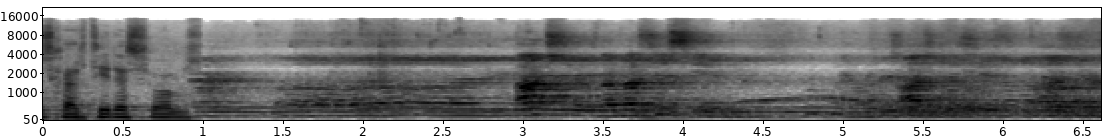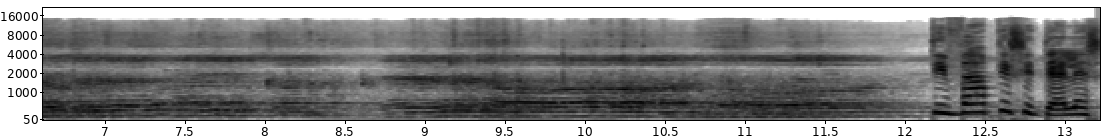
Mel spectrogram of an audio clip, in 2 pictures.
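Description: A man chants in a melodic voice in an echoing room.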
